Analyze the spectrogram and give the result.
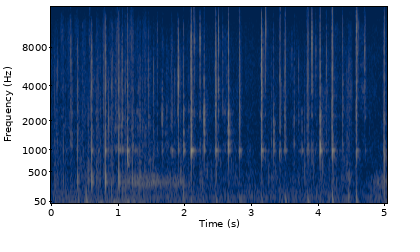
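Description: A red, white and blue metal aerosol spray can, likely shaving cream, with a plain silver base, hollow and of unknown fullness, is held sideways in one hand and tapped with the fingertips. Quiet, rapid, irregular taps give short, bright metallic pings with a tone near 980 Hz that die away almost at once.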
